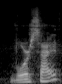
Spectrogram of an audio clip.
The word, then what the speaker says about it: Forsythe: uh local peasant john forsythe vorsythe depending on your pronunciation i grew up near a town called forsythe so we'll go for the uh we'll go for the german pronunciation of the v there um it was spelled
